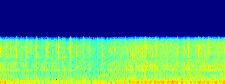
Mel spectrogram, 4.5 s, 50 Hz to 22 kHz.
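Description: A Nice Electro-Grand 1.3 amp cam sewing machine runs a stretch stitch, giving off a steady, close mechanical whir with a fast, even stitching pulse throughout and no talking.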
